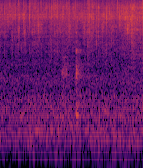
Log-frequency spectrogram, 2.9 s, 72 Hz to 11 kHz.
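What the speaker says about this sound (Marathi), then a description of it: "1 छोटा चम्मच जिरा आणि 3 लाल मिरच्या आणि जिरं तेलामध्ये छान परतून घ्यायचं" Cumin seeds, three red chilies and curry leaves frying in hot oil make a steady, dense sizzle that holds evenly throughout, close by, with a faint stir partway through and no voices.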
